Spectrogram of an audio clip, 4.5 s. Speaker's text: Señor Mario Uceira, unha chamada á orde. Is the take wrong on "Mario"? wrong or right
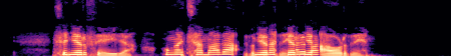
wrong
